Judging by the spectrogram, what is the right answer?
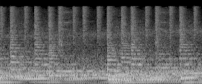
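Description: Electronic dance background music with a steady, fast beat and held synth notes.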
